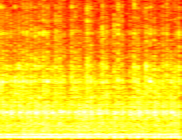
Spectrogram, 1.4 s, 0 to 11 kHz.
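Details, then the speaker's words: 1957 Montgomery Ward Sea King 5 hp two-stroke outboard, long unrun, idling with no thermostat: crisp, rapid, even buzzing putter with no misfires or rattles; cylinder still not hot, water warming. Normal, sweet-sounding idle. "I love the sound of these little guys. This one sounds super sweet, man."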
